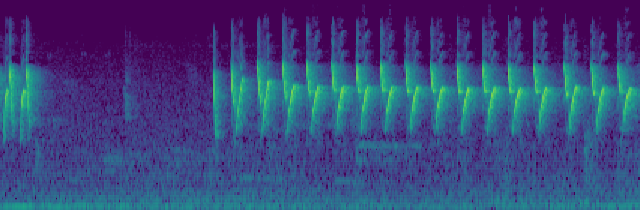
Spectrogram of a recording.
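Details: Energetic song of a bar-winged prinia, serving as a tutor recording for shamas. After a brief pause, a steady run of crisp, high, two-part chirps repeats about four times per second.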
